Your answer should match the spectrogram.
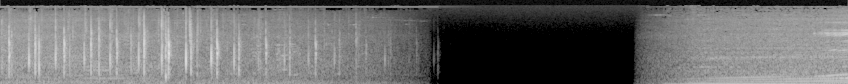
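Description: Busy clattering and knocking noises fade into a brief silence, then a car engine starts up loud, its pitch climbing steadily as it revs and pulls away.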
